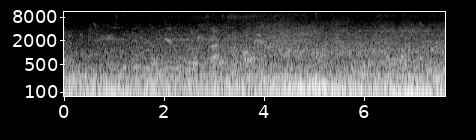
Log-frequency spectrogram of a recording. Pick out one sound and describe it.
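Cars drive past on a nearby street with a steady low rumble.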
